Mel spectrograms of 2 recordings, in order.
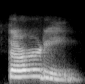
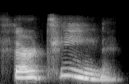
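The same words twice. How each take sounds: First: Thirty with a short, quick ty ending. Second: Put-on Thirteen with a long stressed teen and falling tune; clear teen. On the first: Teacher contrasts thirty with thirteen for learners. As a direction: clip the ty in Thirty. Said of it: "Vamos fazer o trinta". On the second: Teacher contrasts thirteen with thirty for learners. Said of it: "Olha só o treze". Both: Shown as a demonstration.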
